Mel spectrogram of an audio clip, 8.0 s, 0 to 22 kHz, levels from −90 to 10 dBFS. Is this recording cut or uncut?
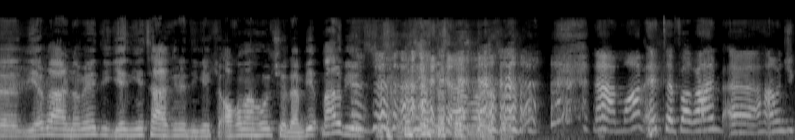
cut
